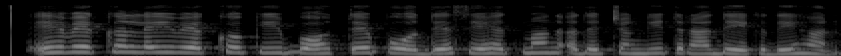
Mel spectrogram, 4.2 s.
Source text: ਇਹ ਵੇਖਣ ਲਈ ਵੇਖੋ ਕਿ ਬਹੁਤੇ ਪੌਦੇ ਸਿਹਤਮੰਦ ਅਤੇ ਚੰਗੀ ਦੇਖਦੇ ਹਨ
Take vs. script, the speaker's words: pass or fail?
fail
